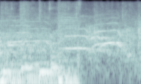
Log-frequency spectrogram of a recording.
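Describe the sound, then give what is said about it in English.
A crowd in Portland, Oregon cheers loudly and steadily, a dense roar of many voices with higher whoops and shouts rising above it. A deeper rumble sits under the first half before thinning out. “Yeah, well, you can hear it in the crowd.”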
